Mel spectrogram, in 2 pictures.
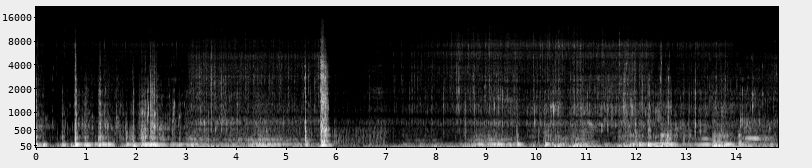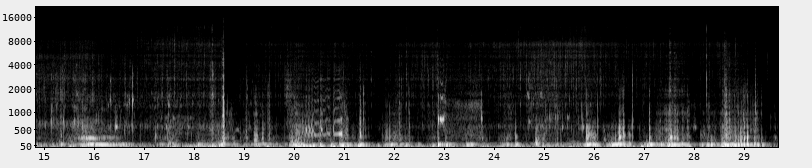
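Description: Underwater water noise picked up by a camera in its housing: a low, pulsing rumble of water moving around the housing, with scattered clicks and knocks. A sharp knock comes about six seconds in, and the rumble drops off for a couple of seconds after it.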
